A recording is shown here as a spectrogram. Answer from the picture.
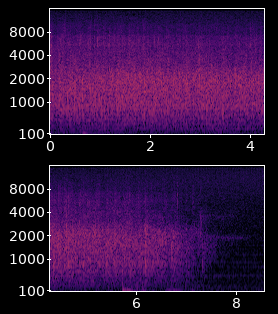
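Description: Audience applauding, a steady spell of clapping that tapers off and dies away about seven seconds in.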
